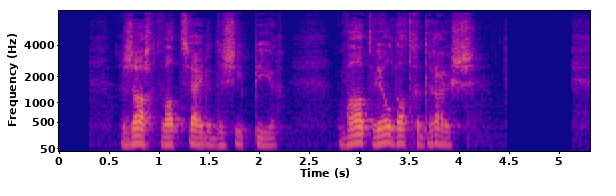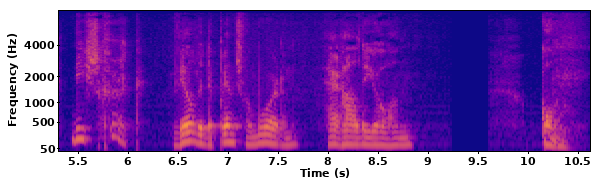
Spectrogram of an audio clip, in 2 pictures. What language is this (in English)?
Dutch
